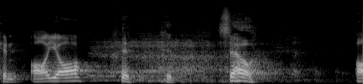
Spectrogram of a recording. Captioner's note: audience laughing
